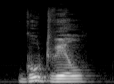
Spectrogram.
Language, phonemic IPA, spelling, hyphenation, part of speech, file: Dutch, /ˈɡut.ʋɪl/, goodwill, good‧will, noun, Nl-goodwill.ogg
- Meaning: goodwill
